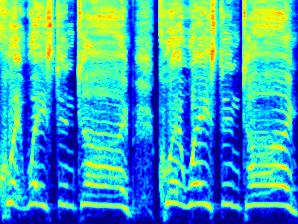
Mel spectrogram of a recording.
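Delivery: very high, shrill screaming. Retelling how an angry dad at a kids' soccer game acted: imitating someone screaming. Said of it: "starts screaming".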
